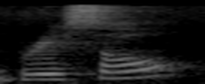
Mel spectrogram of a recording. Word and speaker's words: bristle: to spell this one bristle there are silent letters here three so one there is one silent letter to bristle add something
